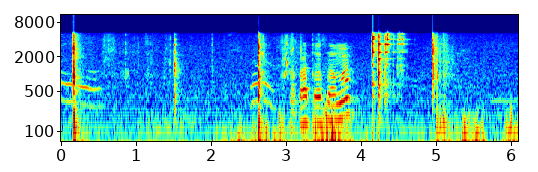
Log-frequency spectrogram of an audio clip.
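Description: Sharp knocks and clicks from hard, dry palmyra fruit husks as a wooden stick is pressed and knocked down into them. Single knocks come every second or so, with a quick run of several taps about four seconds in.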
